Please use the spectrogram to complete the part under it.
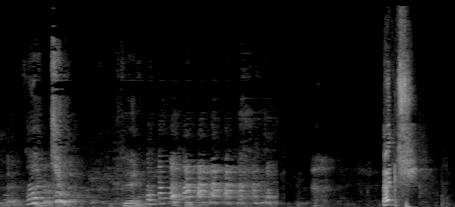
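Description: People laughing and chuckling, then a quick, sharp sneeze bursts out near the end after a brief pause.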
